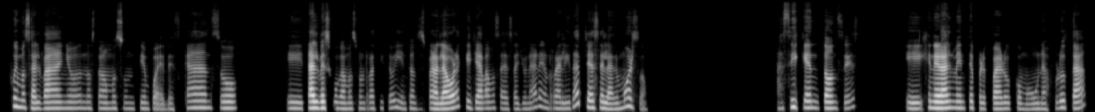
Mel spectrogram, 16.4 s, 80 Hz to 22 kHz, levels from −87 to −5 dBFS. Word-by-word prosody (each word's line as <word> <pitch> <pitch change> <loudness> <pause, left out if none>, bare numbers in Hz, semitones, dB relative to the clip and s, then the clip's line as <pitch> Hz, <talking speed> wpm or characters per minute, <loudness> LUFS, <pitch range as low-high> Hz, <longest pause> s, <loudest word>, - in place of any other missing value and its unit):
fuimos 255 -6 -2
al 210 0 0
baño, 215 +1 -1
nos 215 -1 -13
tomamos 210 0 -8
un 205 -1 -16
tiempo 200 -1 -11
de 175 0 -11
descanso, 220 +3 -5 0.7
eh, 210 -1 -6
tal 225 0 +10
vez 220 0 +2
jugamos 205 -1 -8
un 205 0 -13
ratito, 210 +2 -13
y 240 -2 -10
entonces, 200 -2 -14
para 200 -2 +2
la 195 +1 +6
hora 230 +6 +3
que 255 -5 -8
ya 210 0 -1
vamos 215 +1 -11
a - - -11
desayunar, 200 +5 -13
en 245 -6 -11
realidad 215 - -5
ya 250 - +3
es 235 - -4
el 215 -2 +1
almuerzo. 220 +8 -4 1.9
Así 245 +5 -1
que, 235 +2 +1
entonces, 220 +1 -1 0.7
eh, 205 -1 -3
generalmente 225 0 +6
preparo 200 -1 -3
como 190 -2 -12
una 195 -1 -9
fruta. 220 - -2
215 Hz, 145 wpm, -24 LUFS, 205-225 Hz, 1.9 s, tal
